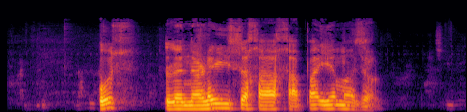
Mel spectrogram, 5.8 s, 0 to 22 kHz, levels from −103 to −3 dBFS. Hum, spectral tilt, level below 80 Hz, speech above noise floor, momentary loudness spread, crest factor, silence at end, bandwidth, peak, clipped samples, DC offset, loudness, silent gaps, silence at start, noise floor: none; -7 dB/octave; -68 dBFS; 52 dB; 14 LU; 18 dB; 1.15 s; 11 kHz; -4 dBFS; under 0.1%; under 0.1%; -22 LUFS; none; 1.25 s; -73 dBFS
